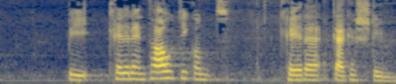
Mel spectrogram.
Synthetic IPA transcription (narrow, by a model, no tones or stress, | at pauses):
b̥ɪkʰɛdəɾɛnthɑltiɡʊnd | kʰɛɾəɡ̥æɡ̥əʃtɪm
